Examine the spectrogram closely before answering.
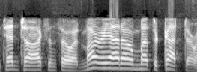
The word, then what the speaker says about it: Mariana Mazzucato: Many of your readers probably already know about her because it's pronounced Mariana Mazzucato.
